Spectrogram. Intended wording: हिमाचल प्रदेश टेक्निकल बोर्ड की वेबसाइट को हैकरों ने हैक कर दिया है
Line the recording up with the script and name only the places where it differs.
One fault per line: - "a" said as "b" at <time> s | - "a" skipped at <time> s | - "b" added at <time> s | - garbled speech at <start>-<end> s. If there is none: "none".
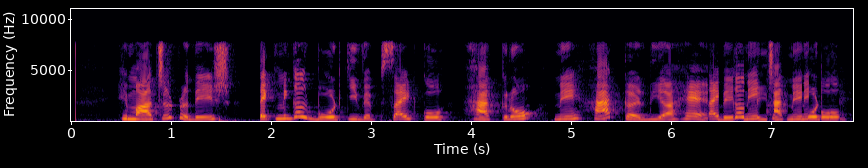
- garbled speech at 6.4-7.7 s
